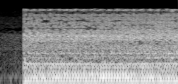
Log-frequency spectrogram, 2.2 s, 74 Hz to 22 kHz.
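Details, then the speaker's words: Mitsubishi 3000GT after A/C compressor and line replacement: steady even idle with low hum, no grinding and no smoke anymore; no leaks and A/C blows ice cold. Normal idle, compressor grinding fixed. "As you can hear, no loud noises. And it doesn't smoke anymore either."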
